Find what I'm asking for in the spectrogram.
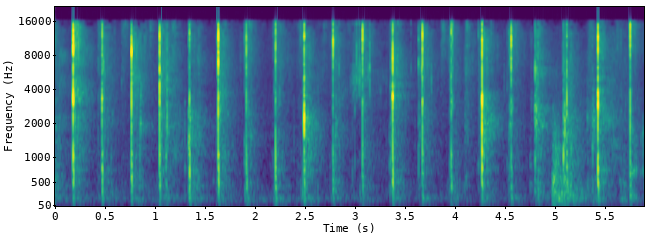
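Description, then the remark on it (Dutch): Firm, steady tapping on the sole of a foot, with the top of the foot laid on the ground, about three slaps per second, each a dull thud with a crisp edge, continuing for several seconds with no talking. “En dan stevig de zool van de voet kloppen.”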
